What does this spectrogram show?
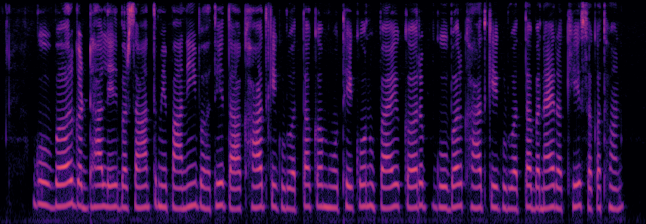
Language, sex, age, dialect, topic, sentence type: Chhattisgarhi, female, 18-24, Northern/Bhandar, agriculture, question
